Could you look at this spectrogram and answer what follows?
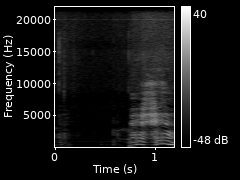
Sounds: Throat clearing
